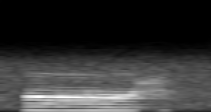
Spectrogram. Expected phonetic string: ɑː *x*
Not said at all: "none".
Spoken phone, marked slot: x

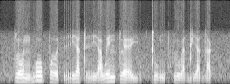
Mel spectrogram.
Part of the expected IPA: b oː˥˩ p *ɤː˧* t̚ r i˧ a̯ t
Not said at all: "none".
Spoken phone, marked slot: ɤː˨˩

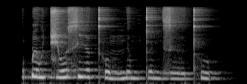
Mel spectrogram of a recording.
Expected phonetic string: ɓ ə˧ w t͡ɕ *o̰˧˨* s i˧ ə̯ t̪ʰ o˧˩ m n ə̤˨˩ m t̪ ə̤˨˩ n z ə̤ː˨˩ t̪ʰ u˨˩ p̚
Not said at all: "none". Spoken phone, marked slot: o˨˦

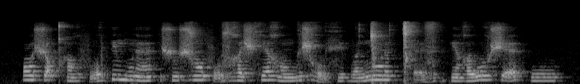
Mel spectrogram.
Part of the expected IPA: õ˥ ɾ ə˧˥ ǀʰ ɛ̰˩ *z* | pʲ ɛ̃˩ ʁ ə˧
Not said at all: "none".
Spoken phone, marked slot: z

